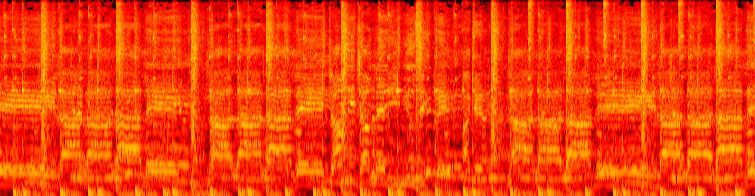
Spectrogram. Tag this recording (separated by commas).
Music, Singing, Music of Africa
